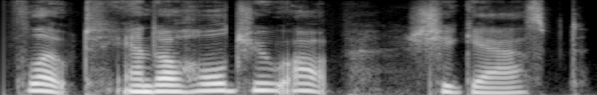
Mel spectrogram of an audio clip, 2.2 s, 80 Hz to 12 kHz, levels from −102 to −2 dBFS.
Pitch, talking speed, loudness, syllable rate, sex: 215 Hz, 215 wpm, -19 LUFS, 4.7 syllables/s, female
